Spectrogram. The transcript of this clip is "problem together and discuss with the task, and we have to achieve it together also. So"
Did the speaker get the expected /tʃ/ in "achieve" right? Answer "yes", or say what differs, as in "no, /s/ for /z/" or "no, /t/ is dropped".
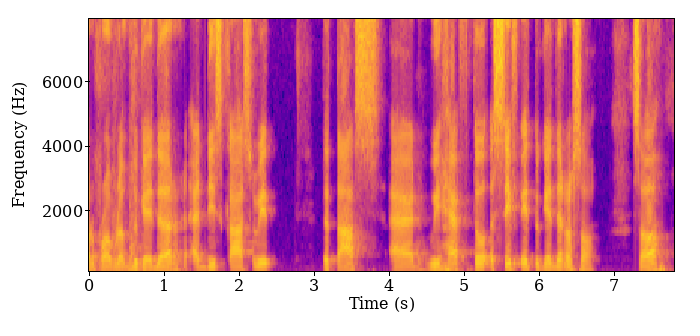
no, /s/ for /tʃ/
